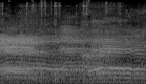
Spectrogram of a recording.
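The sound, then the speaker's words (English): Baby lambs bleat in a steady, overlapping chorus of high, wavering cries that fill the whole clip at a fairly even loudness, with no talking. “Man, it's lamb fest over here. Loads of baby lambs.”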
